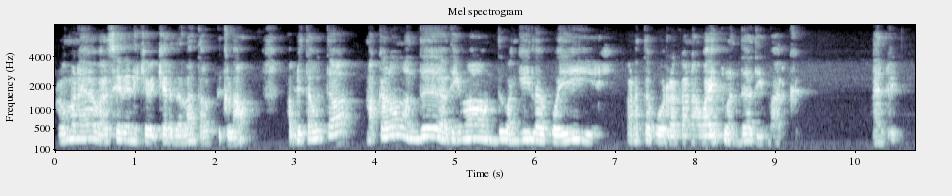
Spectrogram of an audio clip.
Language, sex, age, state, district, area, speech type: Tamil, male, 30-45, Tamil Nadu, Tiruppur, rural, spontaneous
